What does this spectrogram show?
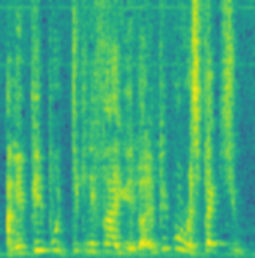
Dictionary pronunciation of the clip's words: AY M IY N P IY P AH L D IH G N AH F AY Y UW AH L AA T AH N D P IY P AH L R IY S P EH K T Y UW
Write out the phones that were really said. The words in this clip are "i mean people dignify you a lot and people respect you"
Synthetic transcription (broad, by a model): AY M IY N P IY P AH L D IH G N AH F AY Y UW AH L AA AH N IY P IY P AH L R IY S P EH K T Y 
